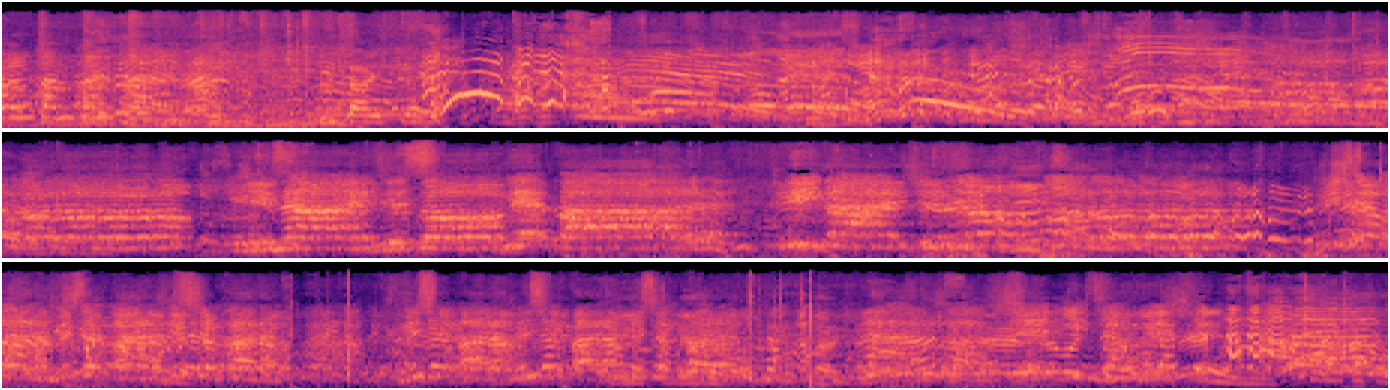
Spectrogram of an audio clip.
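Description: A crowd of children and teenagers chatter and shout excitedly outdoors.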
